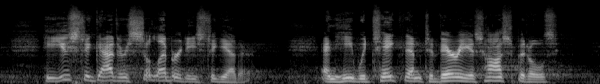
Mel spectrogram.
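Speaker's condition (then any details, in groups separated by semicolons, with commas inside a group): No condition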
